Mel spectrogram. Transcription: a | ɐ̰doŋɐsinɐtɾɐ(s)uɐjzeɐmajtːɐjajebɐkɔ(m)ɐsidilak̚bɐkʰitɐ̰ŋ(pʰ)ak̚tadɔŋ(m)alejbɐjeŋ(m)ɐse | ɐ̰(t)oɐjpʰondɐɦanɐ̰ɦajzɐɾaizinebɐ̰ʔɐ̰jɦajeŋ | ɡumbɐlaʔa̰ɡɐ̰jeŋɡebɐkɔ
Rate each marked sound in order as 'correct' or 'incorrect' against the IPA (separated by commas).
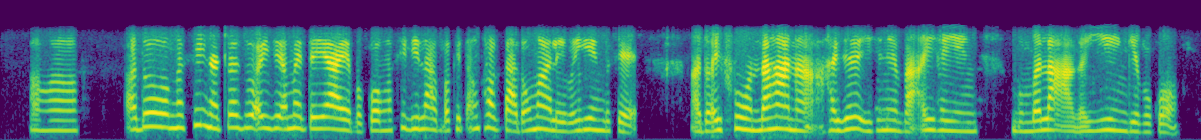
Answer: incorrect, incorrect, correct, correct, incorrect, incorrect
